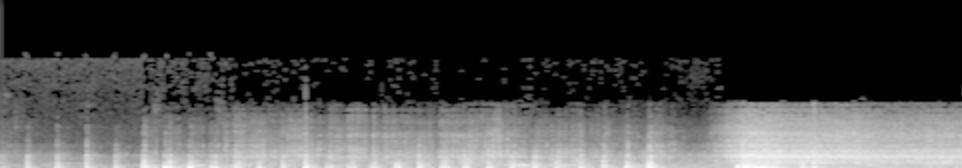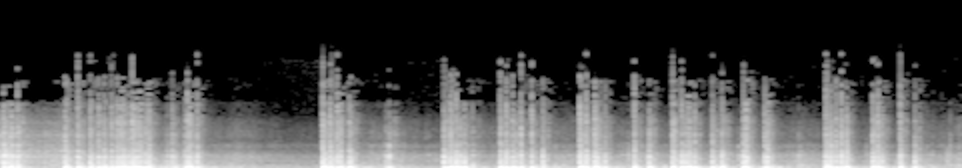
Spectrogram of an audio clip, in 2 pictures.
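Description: Fireworks going off in quick succession: a rapid run of sharp pops and cracks, a loud sustained rushing hiss about five and a half seconds in, then a dense barrage of sharp bangs several a second.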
